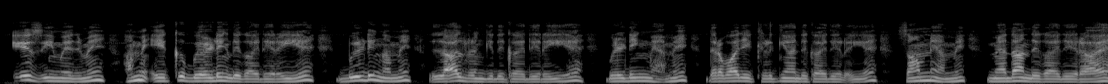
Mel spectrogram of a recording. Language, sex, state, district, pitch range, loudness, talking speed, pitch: Hindi, male, Chhattisgarh, Rajnandgaon, 130-170 Hz, -30 LUFS, 190 wpm, 145 Hz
